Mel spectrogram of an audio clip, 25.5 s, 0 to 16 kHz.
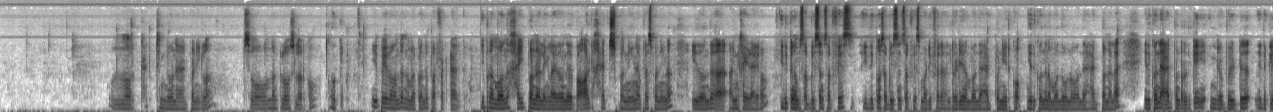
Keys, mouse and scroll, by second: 0.6 shift+middle click, 3.1 ctrl+r, 3.7 ctrl+click, 4.3-5.4 middle drag, 5.4 click, 5.4 z, 6.1 Tab, 6.9 1, 7.4 scroll down 1, 8.2-8.7 scroll down 1, 8.9-9.6 scroll down 4, 9.6-10.6 shift+drag, 12.4 alt+h, 15.4 click, 16.2-17.6 drag, 20.7 click, 23.1 click.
